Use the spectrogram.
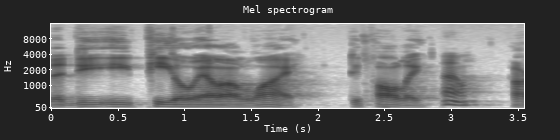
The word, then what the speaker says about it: DePaoli: Then he goes down slowly, and my car was already on North DePaoli, and this big truck is coming up.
